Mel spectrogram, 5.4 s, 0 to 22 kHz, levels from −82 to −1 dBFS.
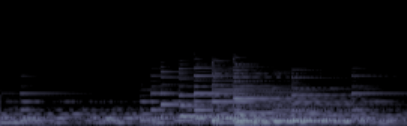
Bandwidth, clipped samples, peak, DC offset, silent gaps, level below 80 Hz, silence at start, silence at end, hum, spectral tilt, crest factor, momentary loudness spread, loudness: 4.3 kHz; under 0.1%; -28 dBFS; under 0.1%; none; -68 dBFS; 0 s; 0 s; none; -10 dB/octave; 16 dB; 11 LU; -46 LUFS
